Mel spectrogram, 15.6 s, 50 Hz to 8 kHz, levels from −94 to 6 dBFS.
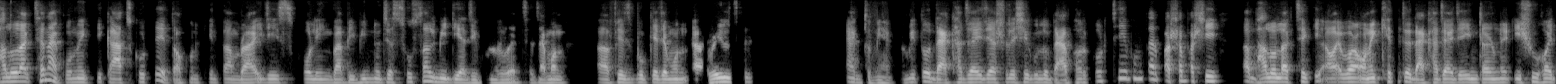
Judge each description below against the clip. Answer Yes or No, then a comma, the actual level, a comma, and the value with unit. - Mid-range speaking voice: No, low, 125 Hz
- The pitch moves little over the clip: No, average, 3.2 semitones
